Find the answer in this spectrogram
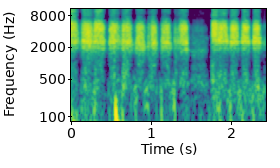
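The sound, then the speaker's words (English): Sandpaper rubs on wood in quick, rhythmic back-and-forth strokes, a harsh hissing scrape repeated many times with one short pause partway through. “we use sandpaper to make things smooth. To make wood smooth, for example”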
